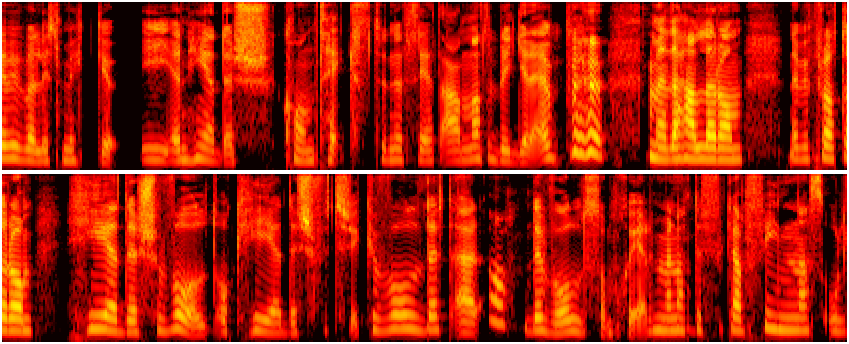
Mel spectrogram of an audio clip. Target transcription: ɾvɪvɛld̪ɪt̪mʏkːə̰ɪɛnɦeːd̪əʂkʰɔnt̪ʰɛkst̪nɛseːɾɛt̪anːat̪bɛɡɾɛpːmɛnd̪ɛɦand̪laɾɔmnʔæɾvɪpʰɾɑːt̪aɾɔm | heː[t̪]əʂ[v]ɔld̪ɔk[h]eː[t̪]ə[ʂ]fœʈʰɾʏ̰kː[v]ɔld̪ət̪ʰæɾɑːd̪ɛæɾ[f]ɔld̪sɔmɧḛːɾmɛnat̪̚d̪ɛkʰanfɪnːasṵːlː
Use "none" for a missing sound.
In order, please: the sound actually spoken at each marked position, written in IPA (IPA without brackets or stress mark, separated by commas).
d̪, v, h, d̪, ʂ, v, v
